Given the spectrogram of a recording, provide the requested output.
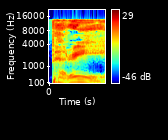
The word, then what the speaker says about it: Perry: Like the band Perry? – Well, I was like Paris, but pronounced Perry.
